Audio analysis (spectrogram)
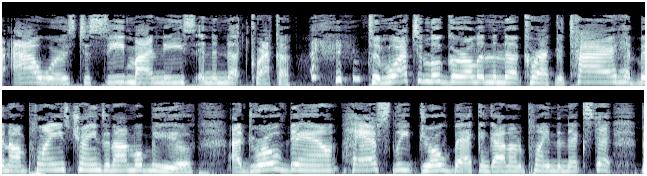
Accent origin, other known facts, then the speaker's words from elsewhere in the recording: the South, United States; Yeah, I was born in the South and raised in the South. It was community.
